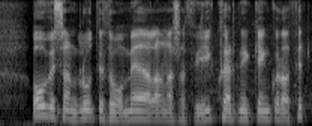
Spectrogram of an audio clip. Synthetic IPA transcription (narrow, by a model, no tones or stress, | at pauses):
oːwvɪsanːluːt̪ɪ̥θuwamɛːðalanːaɾsaθvikʰvɛɾt̪nɪcejŋkʏɾaðfɪt̪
